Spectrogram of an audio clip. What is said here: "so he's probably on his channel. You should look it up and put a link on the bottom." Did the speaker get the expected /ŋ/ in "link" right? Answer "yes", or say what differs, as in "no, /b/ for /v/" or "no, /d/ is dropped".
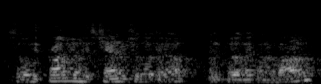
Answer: no, /ŋ/ is dropped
